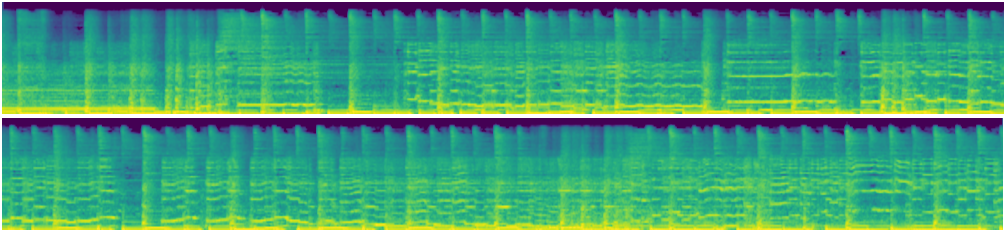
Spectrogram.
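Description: Live instrumental rock jam: a Telecaster-style electric guitar plays a lead line over electric bass and a Pearl drum kit, with no vocals.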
